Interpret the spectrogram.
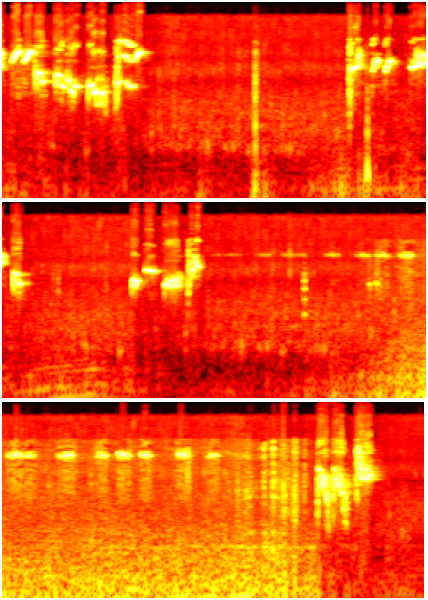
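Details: Asian pied starling, or jalak suren, in energetic gacor song: bursts of loud whistles and harsh chatter separated by pauses, with a thin repeated high ticking and low background rumble in the second half.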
